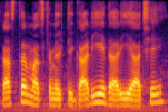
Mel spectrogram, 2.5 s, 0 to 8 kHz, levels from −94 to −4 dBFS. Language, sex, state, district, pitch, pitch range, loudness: Bengali, male, West Bengal, Cooch Behar, 125 Hz, 120-170 Hz, -15 LUFS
